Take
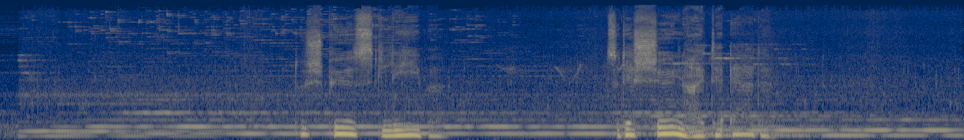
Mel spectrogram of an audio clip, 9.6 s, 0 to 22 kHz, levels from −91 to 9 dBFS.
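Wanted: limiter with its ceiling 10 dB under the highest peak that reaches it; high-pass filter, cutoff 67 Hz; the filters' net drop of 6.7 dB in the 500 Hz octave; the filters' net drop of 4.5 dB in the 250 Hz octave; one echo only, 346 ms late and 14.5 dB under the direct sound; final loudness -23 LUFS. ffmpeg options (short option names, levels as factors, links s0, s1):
-af "highpass=67,equalizer=f=250:t=o:g=-6.5,equalizer=f=500:t=o:g=-6.5,alimiter=limit=0.0631:level=0:latency=1,aecho=1:1:346:0.188,volume=4.22"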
